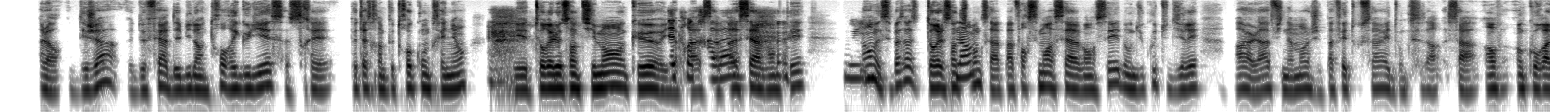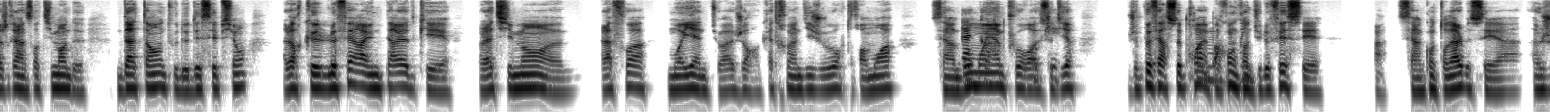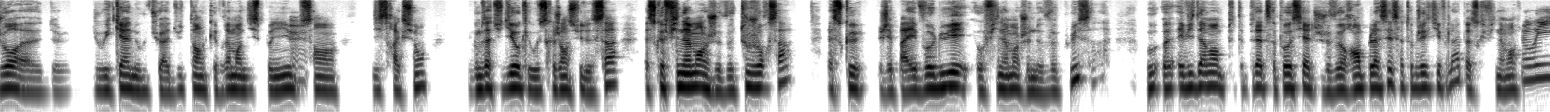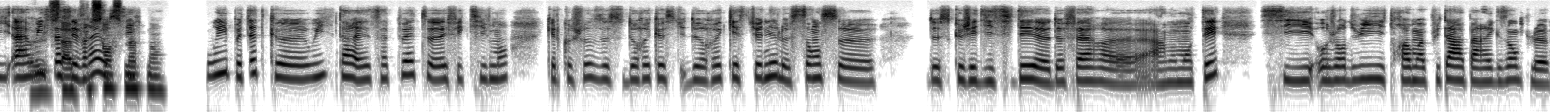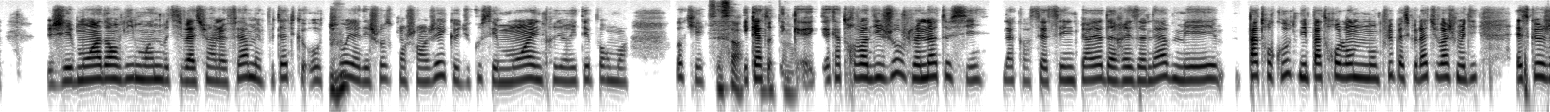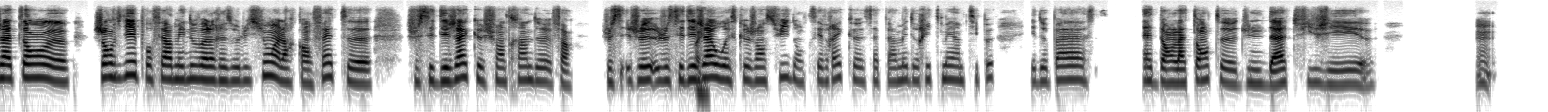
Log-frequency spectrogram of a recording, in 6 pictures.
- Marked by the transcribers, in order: chuckle; "avancé" said as "avanté"; chuckle; tapping; stressed: "moins"
- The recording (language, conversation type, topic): French, advice, Comment organiser des routines flexibles pour mes jours libres ?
